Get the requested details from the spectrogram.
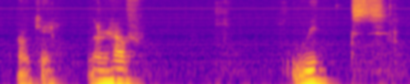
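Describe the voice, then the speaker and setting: A man's voice with audible room echo. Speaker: graphic design instructor. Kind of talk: online tutorial.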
